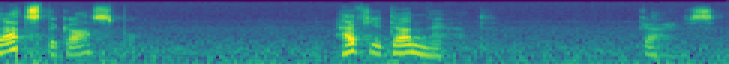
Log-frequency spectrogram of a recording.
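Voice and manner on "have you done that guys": tender, concerned tone. Speaker asking listeners a personal question, tender, with concern. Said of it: "And I say this tenderly, with concern".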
